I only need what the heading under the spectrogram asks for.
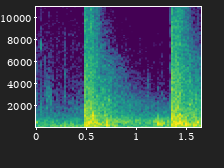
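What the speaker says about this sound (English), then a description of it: "Heads down, artillery." Artillery in a war video game lands in two heavy, booming blasts about a second apart. Each one hits close and loud, then rumbles out.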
